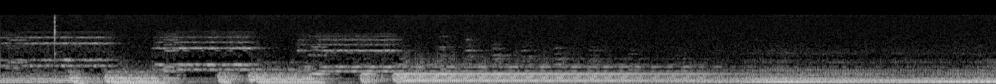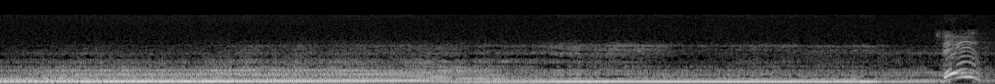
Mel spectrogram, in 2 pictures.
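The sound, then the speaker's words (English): An airplane engine drones steadily and builds in power during takeoff from a runway for a 5-mile circle flight, its low hum rising slightly in pitch over about twenty seconds, after a few short sputtering bursts at the start. “Take off and fly a 5-mile circle and land.”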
